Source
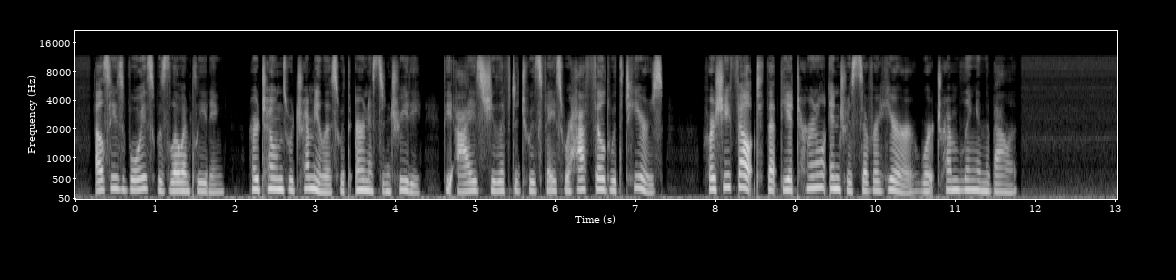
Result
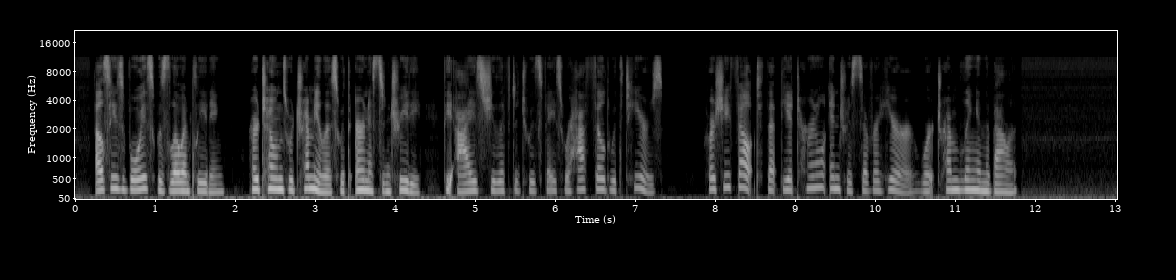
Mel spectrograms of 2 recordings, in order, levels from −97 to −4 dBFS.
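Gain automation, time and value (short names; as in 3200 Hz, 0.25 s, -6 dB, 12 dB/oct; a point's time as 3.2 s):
4.67 s -10 dB
5.55 s -18.5 dB
10.49 s -18.5 dB
11.2 s -10 dB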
